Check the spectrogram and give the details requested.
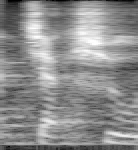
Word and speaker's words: चक्षु: जैसे ऋषि का ऋषि होता है, आकृति का आकृति होता है, उसी प्रकार चक्षु का उच्चारण क्या होगा? होगा चक्षु।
